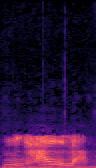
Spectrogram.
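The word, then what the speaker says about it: Mihaela: dos chicas, Tatiana y Mijaela. Mijaela es la versión rumana del nombre Micaela. Mijaela se escribe con H, hash, después de la letra I.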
